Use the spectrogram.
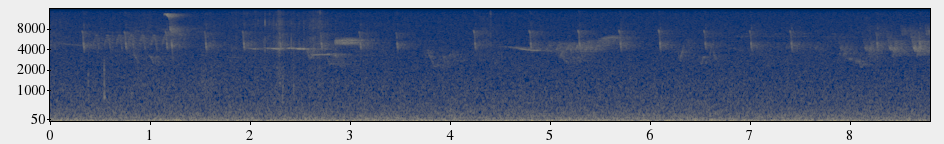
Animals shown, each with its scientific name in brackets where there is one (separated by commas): Eastern Chipmunk (Tamias striatus), Black-throated Green Warbler (Setophaga virens), Ovenbird (Seiurus aurocapilla), Black-throated Blue Warbler (Setophaga caerulescens)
